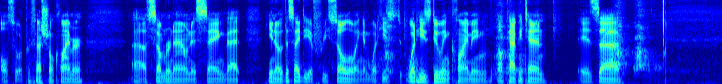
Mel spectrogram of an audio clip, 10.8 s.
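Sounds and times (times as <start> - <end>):
speech: 0.1 - 9.6
dog barking: 5.7 - 6.0, 7.4 - 7.9, 9.2 - 10.0.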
